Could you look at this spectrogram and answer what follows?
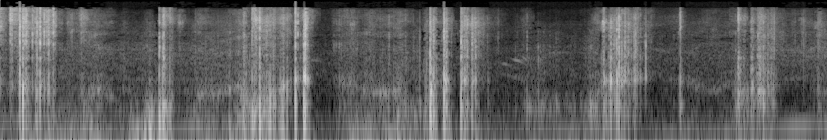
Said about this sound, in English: That crunch was a winning crunch of the Corn Nuts contest.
